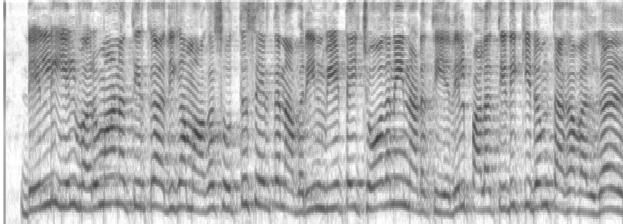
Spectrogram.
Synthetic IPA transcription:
ɖɛlːɪjɪlʋɐɾɯmaːnɐt̪ːɪrkɯɐðɪɣɐmaːɣɐsɔt̪ːɯseːɾt̪ɐnɐbɐɾɪnʋiːʈːɐɪsoːðɐnɐɪnɐɽɐt̪ːɪjɐðɪlpɐlɐt̪ɪɽɪkːɪɽɯmt̪ɐɣɐʋɐlɣɐɭ

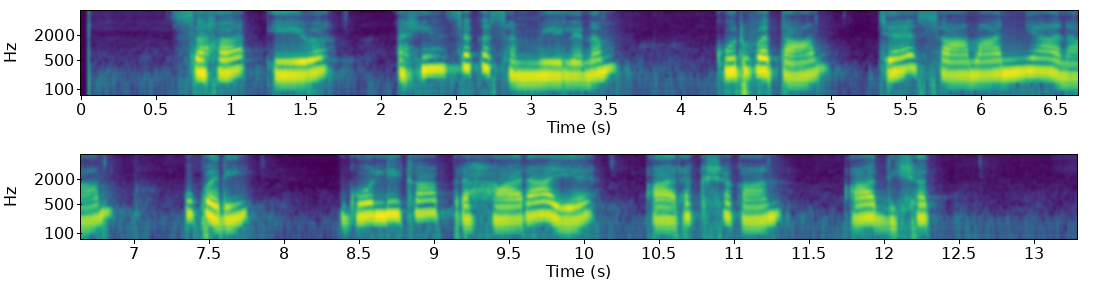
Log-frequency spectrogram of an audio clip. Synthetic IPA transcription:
sɐhɐ̆eːʋɐ | ɐhinsɐkɐsɐmːeːlɐnɐm | kuɾʋɐt̪aːm | d͡ʒɐnɐsaːmaːnjaːnaːm | upɐɾi | ɡoːlikaːpɾɐhaːɾaːjɐ | aːɾʔɐkʂɐkaːn | aːd̪iʃɐt̪̚

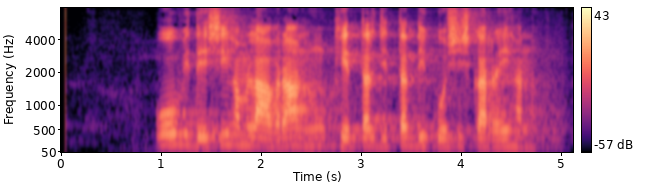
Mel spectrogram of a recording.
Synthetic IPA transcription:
oːʋɪd̪eːʃiːɦəmlaːʋɾãːnũːkʰeːt̪əɾd͡ʒɪt̪ːənd̪iːkoːʃɪʃkəɾːəɦeːɦən

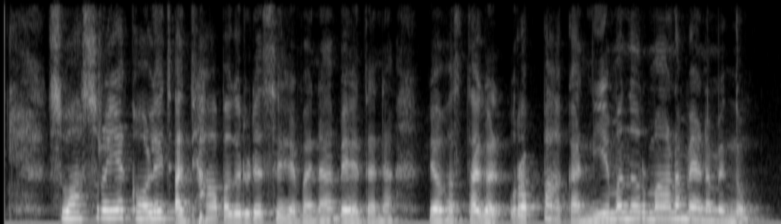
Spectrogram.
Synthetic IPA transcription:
swaːsrɐjɐko̞ːɭeːd͡ʑɐd̪ʱjaːbɐɣɐɾuɽe̞se̞ːʋɐnɐʋe̞ːd̪ɐnɐ | ʋjɐʋɐst̪ʰɐɣɐɭurɐpːaːkːaːnnijɐmɐnirmaːɳɐmʋe̞ːɳɐme̞nːum

